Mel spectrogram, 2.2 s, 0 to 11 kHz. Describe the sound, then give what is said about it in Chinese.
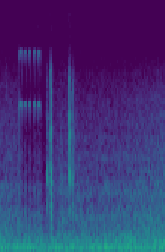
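A telephone rings in a detective agency office as a call arrives at seven o'clock: a short, high electronic trill, then two brief chirps, faint over a steady background hiss. “看来又是那个女的，这个神秘的女人每天都会在7点整打电话来。”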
